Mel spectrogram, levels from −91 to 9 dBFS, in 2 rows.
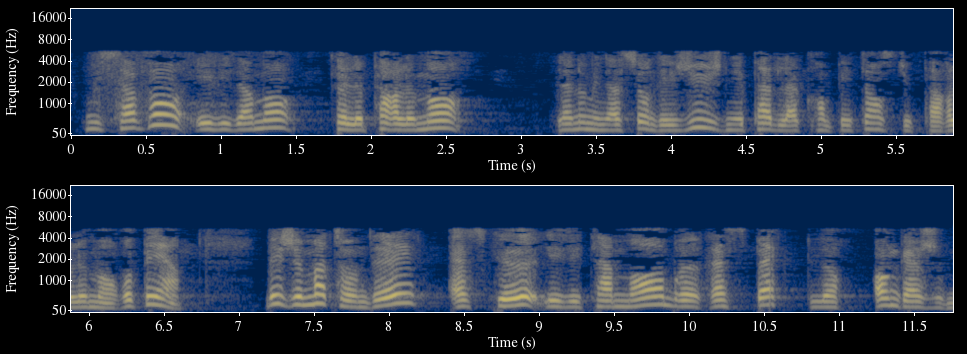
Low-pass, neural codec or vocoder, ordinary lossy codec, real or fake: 5.4 kHz; none; none; real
